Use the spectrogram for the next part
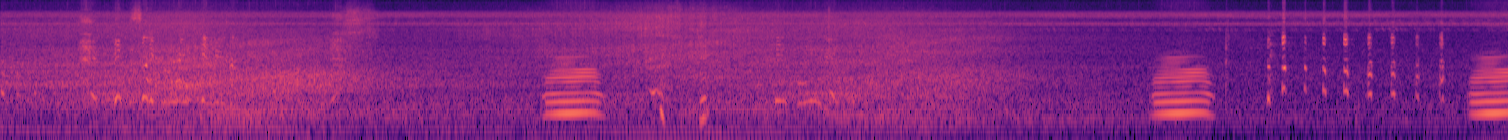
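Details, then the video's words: Loud frog in Borneo giving three short, rich, nasal calls, each under a second, spaced roughly six seconds apart, over a constant hiss of background noise with scattered faint clicks. "Loud Borneo Frog"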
